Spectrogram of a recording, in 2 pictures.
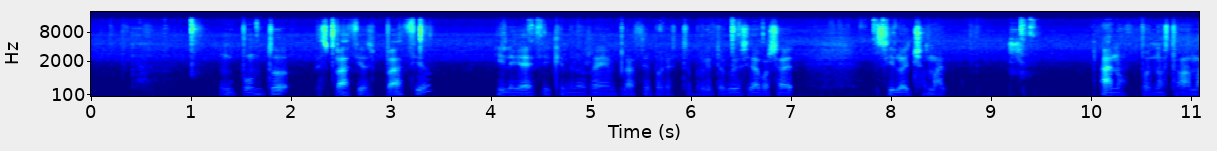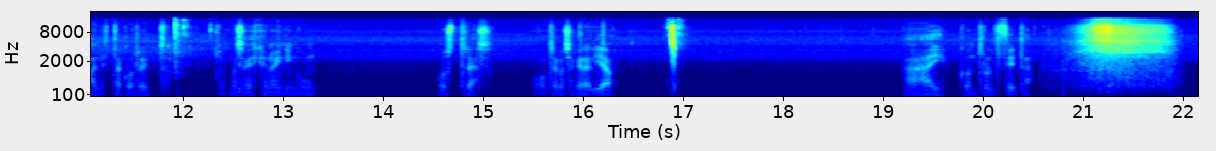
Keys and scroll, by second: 16.1 super+z, 18.6 super+z.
